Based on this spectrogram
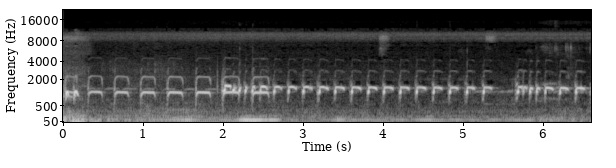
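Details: Zebra dove, local type, in full loud song for luring: a fast, steady string of ringing coo notes, more than two per second, running almost without a break through the whole passage over a low rumble.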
